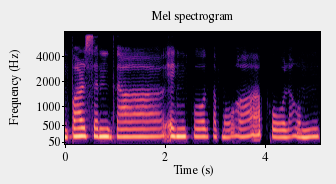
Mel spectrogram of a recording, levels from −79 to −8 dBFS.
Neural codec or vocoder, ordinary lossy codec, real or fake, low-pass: codec, 16 kHz, 0.9 kbps, LongCat-Audio-Codec; none; fake; 7.2 kHz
